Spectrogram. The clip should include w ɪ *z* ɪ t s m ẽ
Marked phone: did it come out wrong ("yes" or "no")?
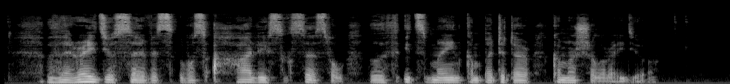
yes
